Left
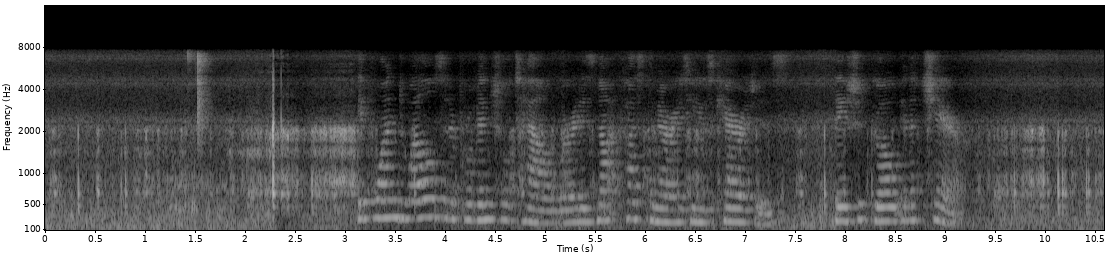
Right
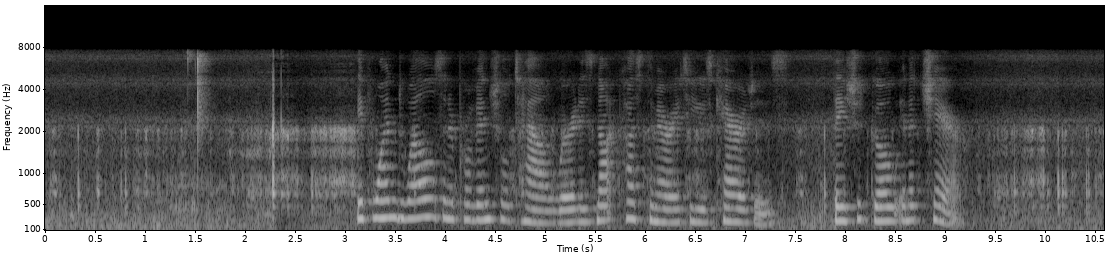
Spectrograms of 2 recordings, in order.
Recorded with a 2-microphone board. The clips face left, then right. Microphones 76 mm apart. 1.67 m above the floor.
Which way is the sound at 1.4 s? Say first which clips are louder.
Right 1 dB; 70° right (ahead or behind).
